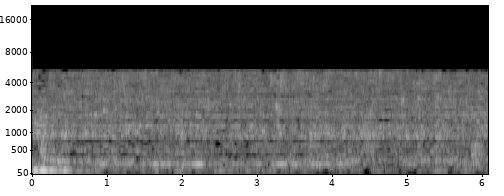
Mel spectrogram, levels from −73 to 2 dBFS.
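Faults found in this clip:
Watery, swirling texture throughout; hard treble cut, nothing above 5.3 kHz. Likely MP3 compression, heavy, consistent with about 16 kbps: weak bands zeroed frame by frame, flickering. Unlike a plain low-pass, the remaining band churns and attacks smear.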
